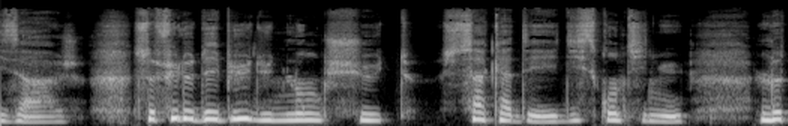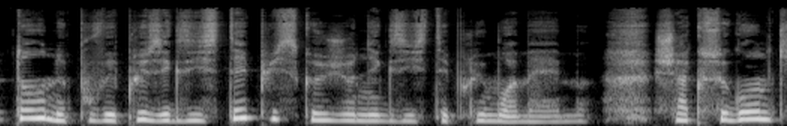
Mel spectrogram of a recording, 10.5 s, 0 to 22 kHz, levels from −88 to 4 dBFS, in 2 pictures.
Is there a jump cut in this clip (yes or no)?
no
